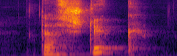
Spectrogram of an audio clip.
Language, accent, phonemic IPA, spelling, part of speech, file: German, Austria, /ʃtʏk/, Stück, noun, De-at-Stück.ogg
- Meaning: 1. one, item, piece, unit(of something countable; often untranslated in English) 2. head (a single animal) 3. piece (portion of something bigger or of an uncountable mass)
